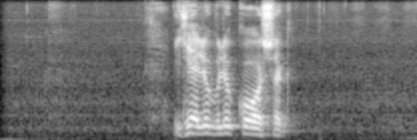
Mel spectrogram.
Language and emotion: Russian, positive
